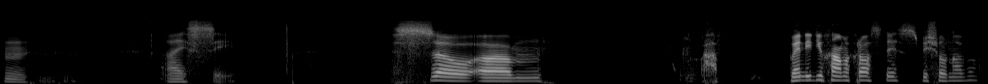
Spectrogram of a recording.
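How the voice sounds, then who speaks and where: Halting man interviewer with a sharp, bright voice. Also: fairly high pitch, clear, resonant tone, no echo. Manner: halting, frequently stammering over word starts. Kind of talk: casual interview chat.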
